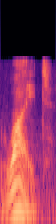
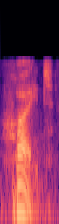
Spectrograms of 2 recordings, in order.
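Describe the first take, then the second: First: It starts with a plain w sound. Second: It starts with a breathy h before the w. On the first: This is how most people say it today. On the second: This is the older pronunciation.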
